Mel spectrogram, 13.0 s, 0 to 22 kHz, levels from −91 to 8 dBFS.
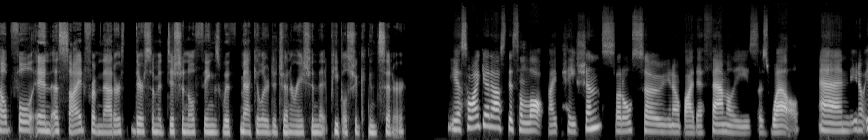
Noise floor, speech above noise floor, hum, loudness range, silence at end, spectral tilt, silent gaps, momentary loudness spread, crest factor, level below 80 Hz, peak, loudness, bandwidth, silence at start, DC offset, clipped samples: -90 dBFS; 66 dB; none; 5 LU; 0 s; -4.5 dB/octave; 12.05-12.13 s; 10 LU; 18 dB; -70 dBFS; -6 dBFS; -23 LUFS; 16 kHz; 0 s; under 0.1%; under 0.1%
